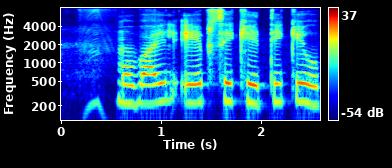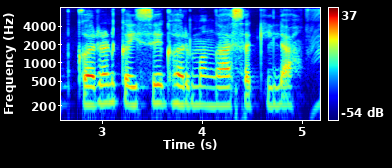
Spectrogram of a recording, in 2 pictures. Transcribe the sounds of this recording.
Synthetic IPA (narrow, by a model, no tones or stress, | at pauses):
moːbaːɪleːpsekʰeːt̪ikeʊpkəɾəɽ̃kɐɪseɡʱəɾmə̃ŋɡasəkila̰ː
